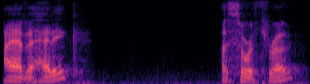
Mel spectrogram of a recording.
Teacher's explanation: rising intonation shows that the list is not finished · Listen to the way my voice goes up on the first two items.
